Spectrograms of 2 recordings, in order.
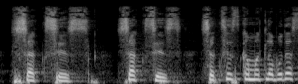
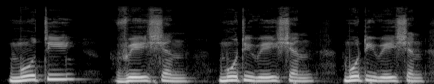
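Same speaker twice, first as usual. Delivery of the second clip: each syllable drawn out, motivation spoken very slowly; teacher's slow model reading; slow model word; 2 semitones lower, much slower than usual. Shown as a demonstration. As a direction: sound out motivation slowly for students. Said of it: "teacher models the word slowly".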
